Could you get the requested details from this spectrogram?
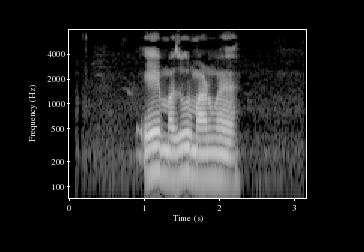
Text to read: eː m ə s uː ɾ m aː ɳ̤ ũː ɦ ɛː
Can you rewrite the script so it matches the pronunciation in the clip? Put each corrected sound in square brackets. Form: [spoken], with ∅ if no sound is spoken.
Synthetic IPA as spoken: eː m ə [z] uː ɾ m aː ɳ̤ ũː ɦ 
